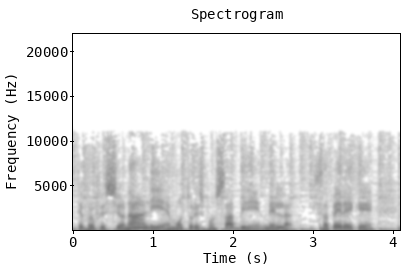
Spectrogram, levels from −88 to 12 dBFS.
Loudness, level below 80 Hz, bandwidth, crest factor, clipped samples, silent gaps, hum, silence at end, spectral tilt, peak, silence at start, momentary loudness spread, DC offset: -34 LUFS; -46 dBFS; 11.5 kHz; 14 dB; under 0.1%; none; none; 0 s; -4.5 dB/octave; -20 dBFS; 0 s; 8 LU; under 0.1%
